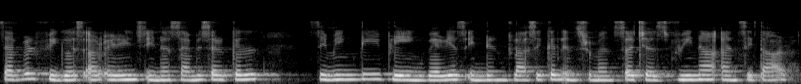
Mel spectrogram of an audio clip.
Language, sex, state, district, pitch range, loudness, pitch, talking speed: English, female, Assam, Kamrup Metropolitan, 205-225 Hz, -15 LUFS, 215 Hz, 140 wpm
